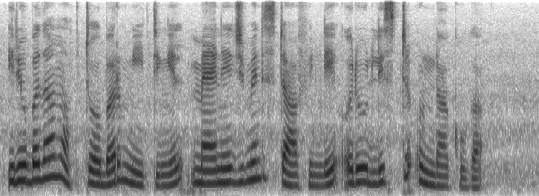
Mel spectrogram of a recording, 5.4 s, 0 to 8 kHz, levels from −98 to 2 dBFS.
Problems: constant background noise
